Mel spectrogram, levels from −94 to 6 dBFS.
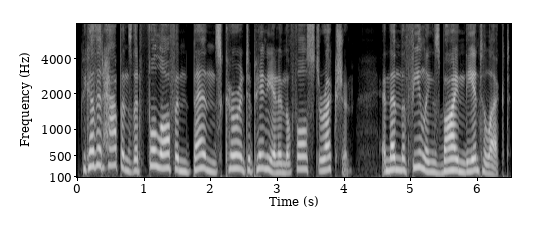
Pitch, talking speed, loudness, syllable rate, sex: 225 Hz, 185 wpm, -19 LUFS, 5.5 syllables/s, female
